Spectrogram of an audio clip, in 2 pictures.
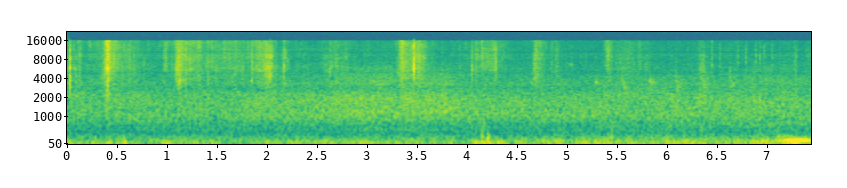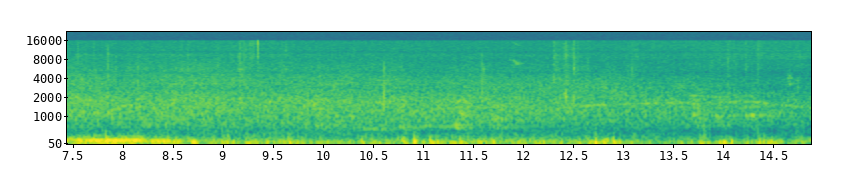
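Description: Footsteps on dry dirt, irregular and scattered, over a low rumble. A brief low hum comes about halfway through and is the loudest part.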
